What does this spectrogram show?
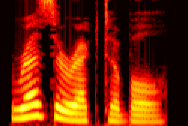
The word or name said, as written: resurrectible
